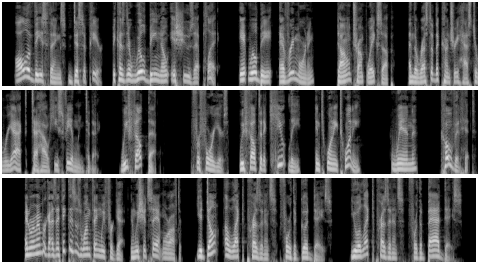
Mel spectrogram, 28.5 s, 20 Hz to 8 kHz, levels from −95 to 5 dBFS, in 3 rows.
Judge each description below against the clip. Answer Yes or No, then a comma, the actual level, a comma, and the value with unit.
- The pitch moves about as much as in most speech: No, wide, 5.8 semitones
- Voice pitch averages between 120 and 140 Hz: Yes, low, 135 Hz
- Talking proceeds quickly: No, average, 175 wpm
